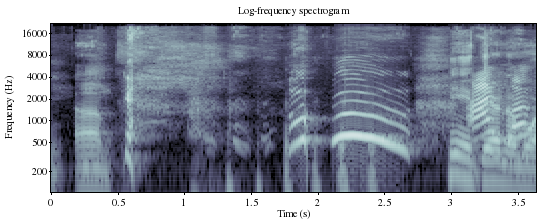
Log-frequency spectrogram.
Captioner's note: laughter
